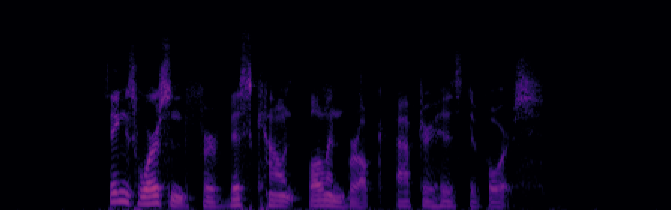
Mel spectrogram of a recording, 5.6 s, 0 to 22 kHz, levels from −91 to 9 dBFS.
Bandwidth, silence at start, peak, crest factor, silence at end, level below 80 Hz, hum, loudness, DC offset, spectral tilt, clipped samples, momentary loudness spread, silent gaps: 13 kHz; 0.9 s; -36 dBFS; 20 dB; 1.05 s; -80 dBFS; none; -55 LUFS; under 0.1%; -5 dB/octave; under 0.1%; 14 LU; none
